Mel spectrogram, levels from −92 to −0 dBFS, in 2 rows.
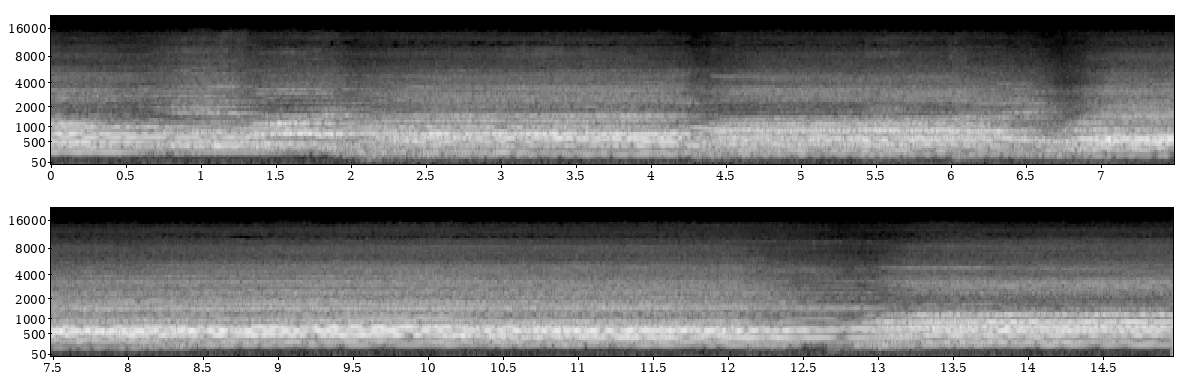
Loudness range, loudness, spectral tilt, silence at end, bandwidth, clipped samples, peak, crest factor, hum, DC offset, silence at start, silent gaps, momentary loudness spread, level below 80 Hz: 4 LU; -17 LUFS; -4 dB/octave; 0 s; 10.5 kHz; under 0.1%; -2 dBFS; 14 dB; none; under 0.1%; 0 s; none; 7 LU; -70 dBFS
